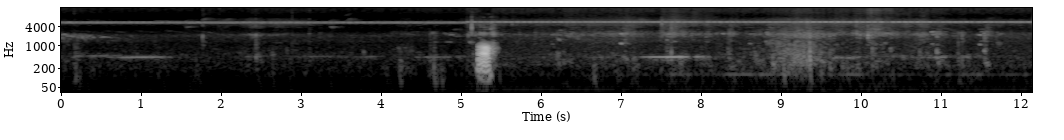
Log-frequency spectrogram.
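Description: Steady high-pitched chirring of forest insects, with a man's short exclamation "ó" about five seconds in.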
